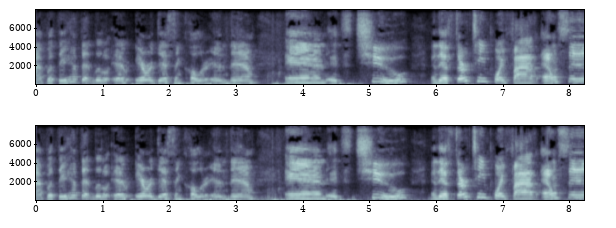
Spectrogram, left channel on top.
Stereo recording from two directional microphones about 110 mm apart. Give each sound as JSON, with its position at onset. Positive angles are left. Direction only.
{"t": 0.0, "sound": "speech", "side_deg": -45}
